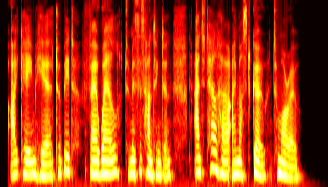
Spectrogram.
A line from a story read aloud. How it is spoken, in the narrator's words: in a moment he turned calmly round and said carelessly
